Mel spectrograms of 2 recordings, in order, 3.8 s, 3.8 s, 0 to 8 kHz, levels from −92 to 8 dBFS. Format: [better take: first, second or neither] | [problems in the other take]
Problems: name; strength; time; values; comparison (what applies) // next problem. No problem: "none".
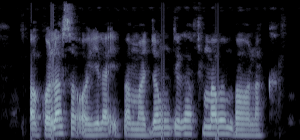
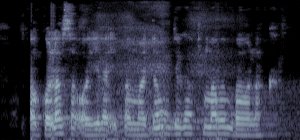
first | background sound (Breathing); 13 dB below the speech // room echo; dies away in 1.5 s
